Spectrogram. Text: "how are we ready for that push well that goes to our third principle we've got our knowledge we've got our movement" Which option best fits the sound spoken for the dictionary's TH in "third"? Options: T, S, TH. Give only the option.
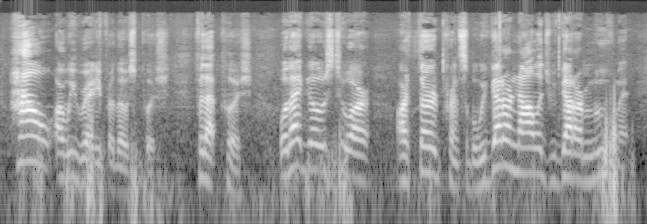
TH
